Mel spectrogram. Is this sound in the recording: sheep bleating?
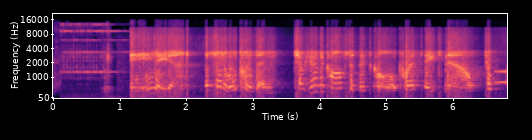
no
